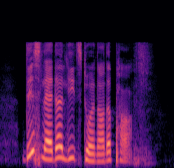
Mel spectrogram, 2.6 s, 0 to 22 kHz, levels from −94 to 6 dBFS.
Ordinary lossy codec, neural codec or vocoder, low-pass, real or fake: none; codec, 16 kHz, 8 kbps, FreqCodec, larger model; none; fake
